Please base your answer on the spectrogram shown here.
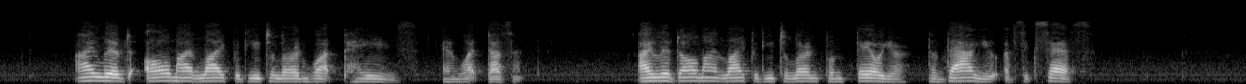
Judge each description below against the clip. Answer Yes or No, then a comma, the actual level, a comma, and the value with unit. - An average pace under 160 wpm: Yes, average, 145 wpm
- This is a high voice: No, medium, 145 Hz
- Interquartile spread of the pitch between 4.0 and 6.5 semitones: No, narrow, 2.4 semitones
